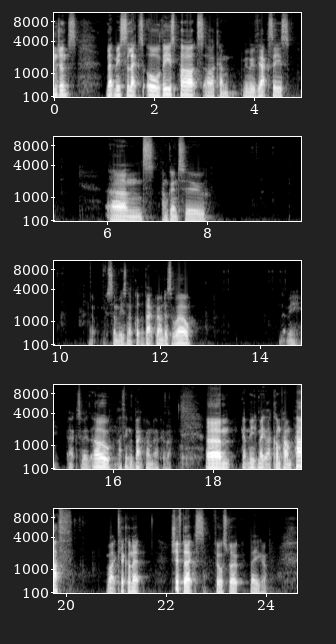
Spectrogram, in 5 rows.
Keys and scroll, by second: 0.8 super+a, 4.9 super+a, 10.2 super+z, 10.9 super+-, 22.3 shift+x.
